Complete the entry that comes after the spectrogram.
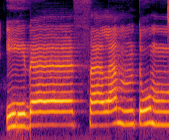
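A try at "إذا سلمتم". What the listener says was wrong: Salamtum. Lamnya tasdid. Idza salamtum.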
